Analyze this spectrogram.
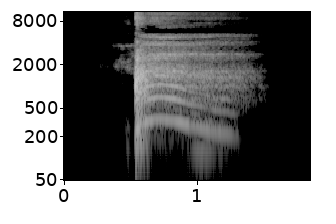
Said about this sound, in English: I listened to me gasping to go vagina cake.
